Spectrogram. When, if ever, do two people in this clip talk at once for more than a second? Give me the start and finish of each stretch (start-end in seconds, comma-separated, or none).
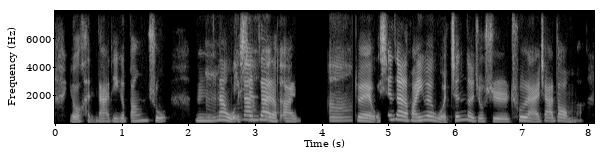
2.2-3.5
